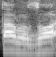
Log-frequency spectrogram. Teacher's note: ফাতারযা তারযা, এখানে রা সেকেন্ড ডানে জবর, তাই রাকেও মোটা করিয়া পড়বেন, জদকেও মোটা করিয়া পড়বেন।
